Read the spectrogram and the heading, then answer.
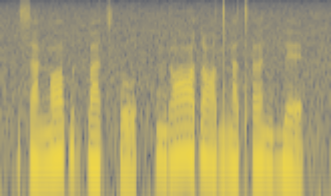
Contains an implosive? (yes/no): yes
